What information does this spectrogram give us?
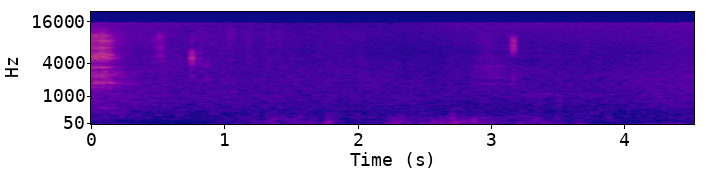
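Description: Seaside ambience heard from a bench facing the sea: a steady, faint rush of wind buffets the microphone over a low, continuous rumble of surf.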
